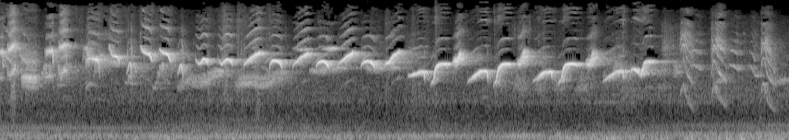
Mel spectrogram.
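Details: Chinese hwamei in a countryside garden pouring out a continuous, loud song of rich slurred whistles, many phrases rising sharply then dropping, delivered in quick succession with a slight pause before the final notes.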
